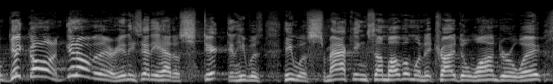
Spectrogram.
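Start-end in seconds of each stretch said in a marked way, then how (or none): 0.0-1.2 high, loud yell at the sheep; shepherd yelling. Retold or imitated. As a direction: bark orders at the flock, pitched way up. Shepherd driving sheep with rocks.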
